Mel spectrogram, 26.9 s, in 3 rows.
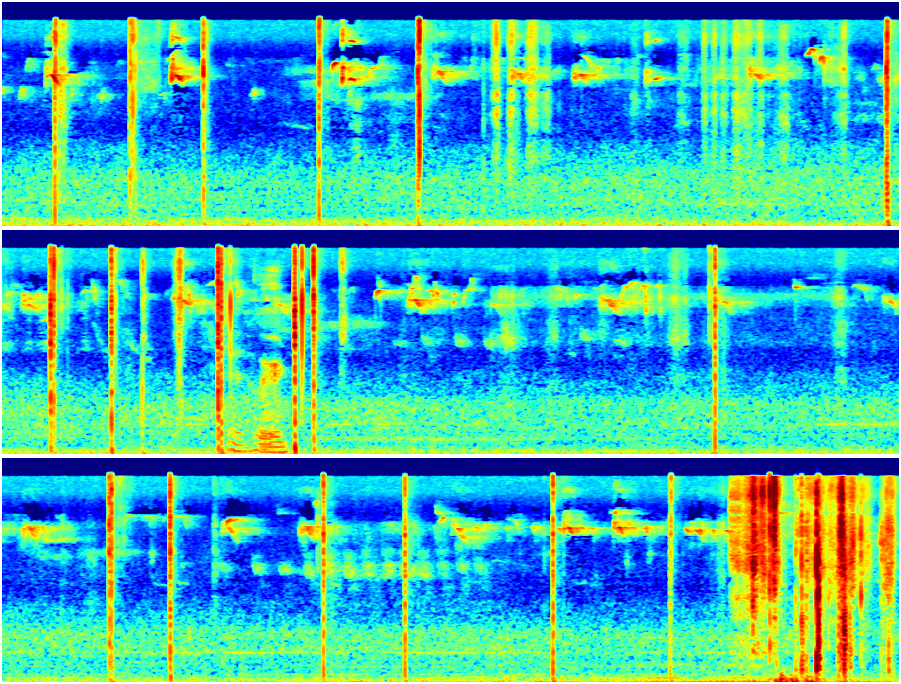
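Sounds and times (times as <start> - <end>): small birds chirping: 0.0 - 26.9
sharp clicks: 8.8 - 12.4
loud rustling crunching: 25.1 - 26.9.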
